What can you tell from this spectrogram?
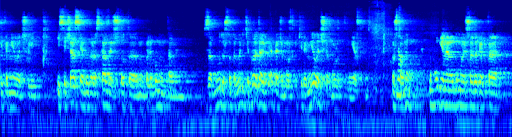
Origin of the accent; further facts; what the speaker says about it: Mariupol, Donetsk Oblast, Ukraine; Да, я из Мариуполя.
